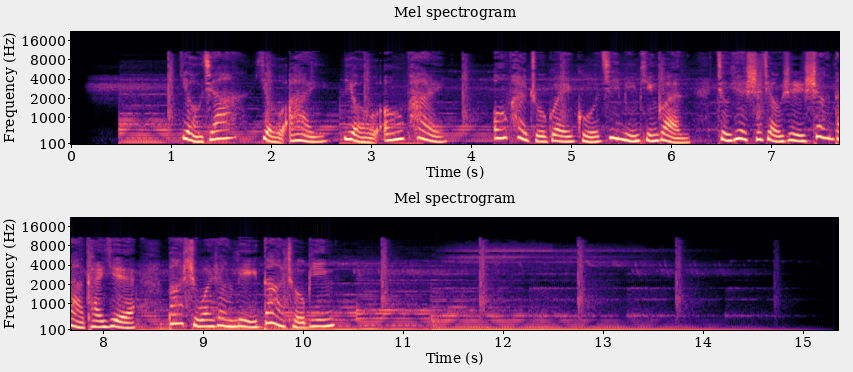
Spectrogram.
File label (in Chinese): 女 开业广告 橱柜开业; 温柔知性; 欧派橱柜开业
